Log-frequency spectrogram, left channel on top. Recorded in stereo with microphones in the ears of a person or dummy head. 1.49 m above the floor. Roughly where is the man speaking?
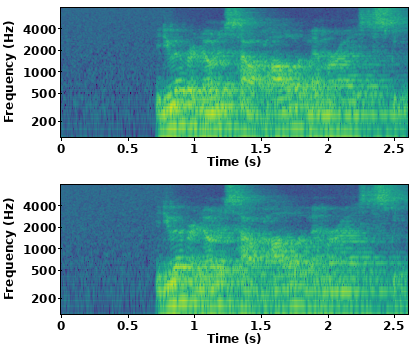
Centre.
